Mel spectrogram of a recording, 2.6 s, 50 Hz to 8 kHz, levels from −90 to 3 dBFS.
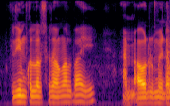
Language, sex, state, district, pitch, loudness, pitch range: Hindi, male, Bihar, Gopalganj, 120 Hz, -19 LUFS, 115-130 Hz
